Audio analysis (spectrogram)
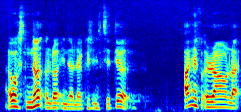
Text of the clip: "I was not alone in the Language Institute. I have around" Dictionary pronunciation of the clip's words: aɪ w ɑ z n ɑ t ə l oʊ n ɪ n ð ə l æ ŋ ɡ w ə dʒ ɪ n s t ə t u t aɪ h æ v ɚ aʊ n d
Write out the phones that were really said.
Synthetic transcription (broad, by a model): aɪ w ɑ s n ɑ t ə l oʊ n ɪ n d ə l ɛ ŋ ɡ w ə ʃ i n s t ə t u t aɪ h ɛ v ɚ aʊ n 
